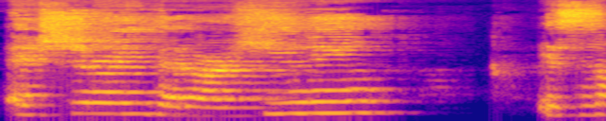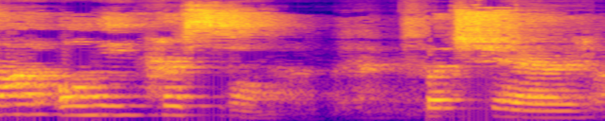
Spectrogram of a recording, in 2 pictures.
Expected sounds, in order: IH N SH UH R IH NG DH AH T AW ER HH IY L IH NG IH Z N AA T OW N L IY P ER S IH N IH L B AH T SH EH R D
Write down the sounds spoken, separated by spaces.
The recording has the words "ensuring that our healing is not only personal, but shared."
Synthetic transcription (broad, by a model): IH N SH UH R IH NG DH AH T AW ER HH IY L IH NG IH Z N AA T OW N L IY P ER S N L B AH T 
